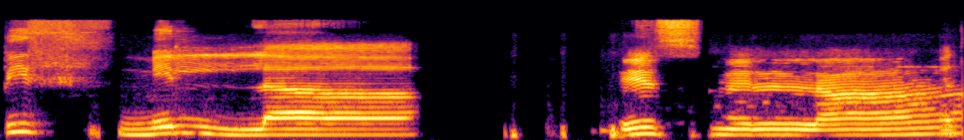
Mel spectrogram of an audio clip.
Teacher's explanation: मजूल नहीं पढ़ना है मोटा नहीं पढ़ना है बारीक पढ़ना है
